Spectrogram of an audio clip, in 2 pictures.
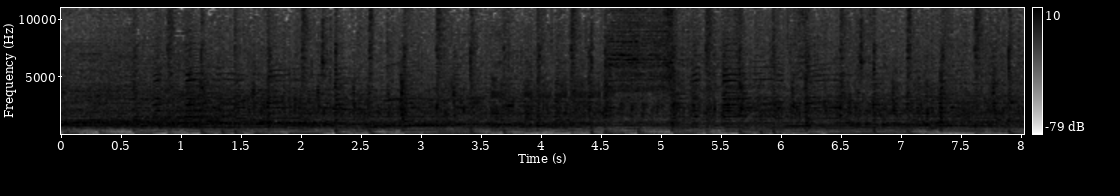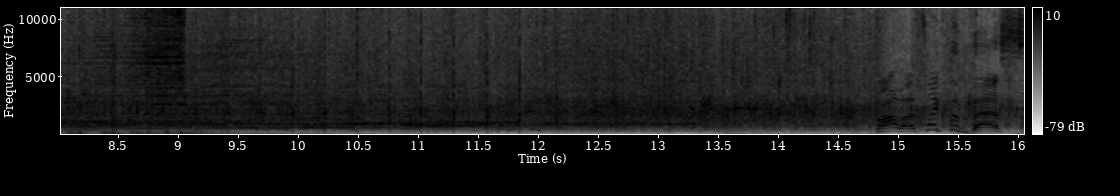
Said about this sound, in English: Best applause I've ever gotten. That is not true. They're amazing, but that is not true.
